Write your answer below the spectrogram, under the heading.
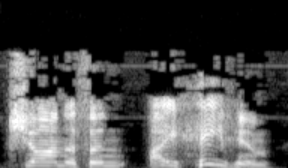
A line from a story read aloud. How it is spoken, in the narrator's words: Jesse blurted out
